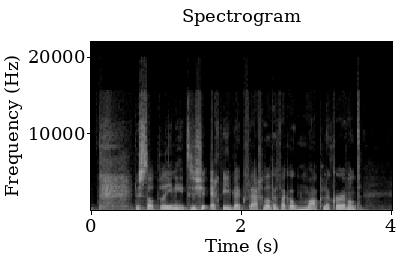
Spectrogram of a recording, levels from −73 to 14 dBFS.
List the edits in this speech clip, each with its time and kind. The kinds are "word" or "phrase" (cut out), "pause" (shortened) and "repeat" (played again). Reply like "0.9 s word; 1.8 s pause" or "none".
1.7 s word; 2.4 s word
